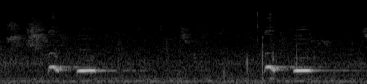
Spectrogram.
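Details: Common cuckoo calling in a backyard at 5 am on 28 May 2017: two clear two-note cuckoo calls, a higher note dropping to a lower one, about two seconds apart, over faint background noise.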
